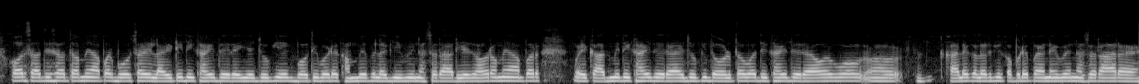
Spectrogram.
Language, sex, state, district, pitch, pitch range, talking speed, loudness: Hindi, male, Uttar Pradesh, Deoria, 160 Hz, 155-165 Hz, 305 wpm, -15 LUFS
